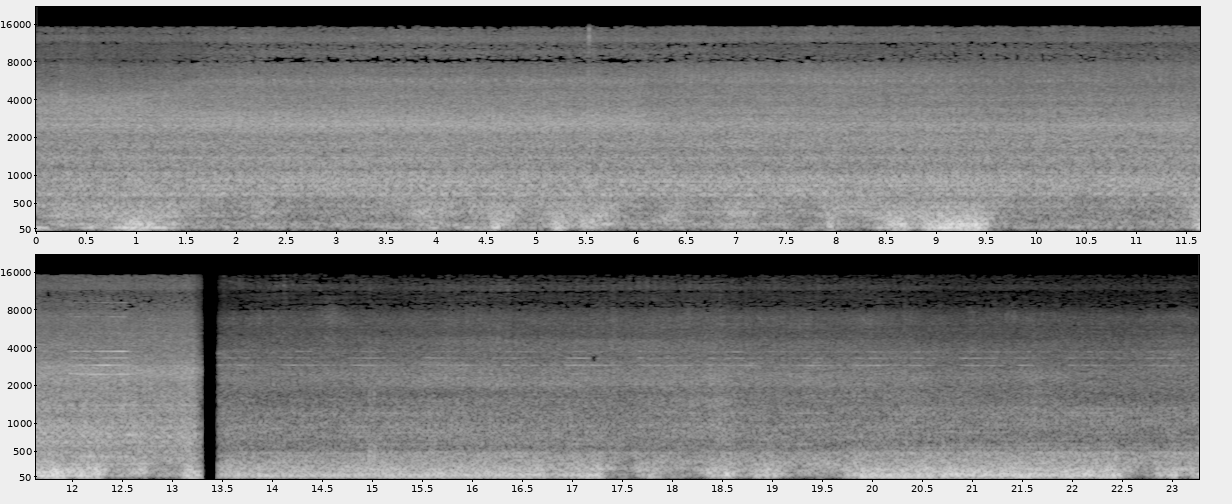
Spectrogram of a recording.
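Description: Steady drone of heavy construction machinery with wind gusts rumbling on the microphone. The sound drops out for an instant about thirteen seconds in and then continues quieter.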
